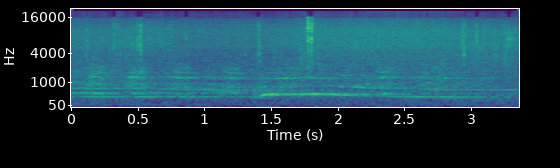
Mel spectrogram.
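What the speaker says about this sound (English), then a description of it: "Wild dogs? Yes. More dangerous than wolves." Wild dogs howl in The Witcher 3 video game: a single drawn-out, wavering howl rises in the middle of the clip over a steady ambient game background.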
